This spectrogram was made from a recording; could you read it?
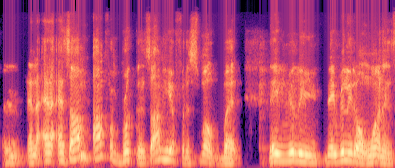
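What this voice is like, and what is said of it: Brooklyn accent. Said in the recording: “couldn't hear from the accent”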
